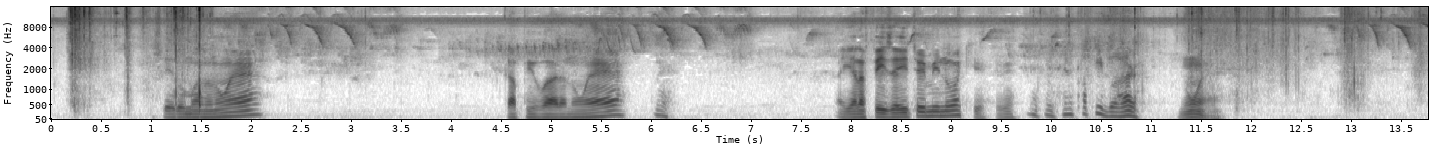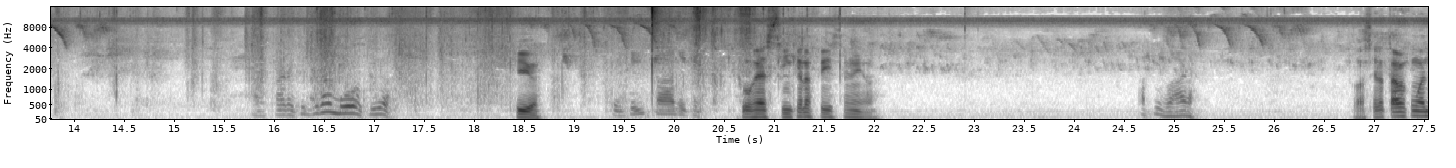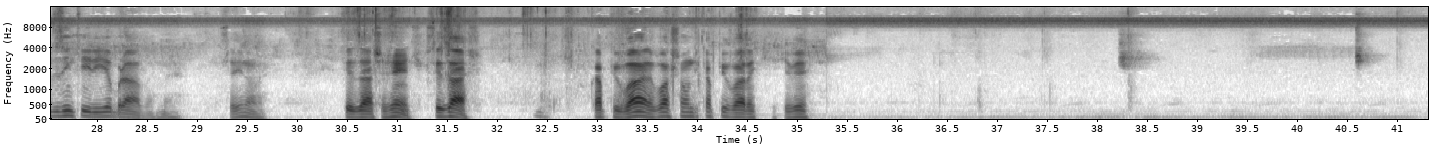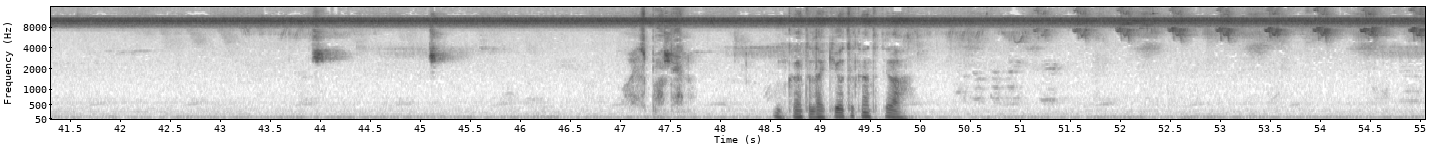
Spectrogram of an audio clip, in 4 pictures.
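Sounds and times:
high-pitched insect hum: 0.0s - 55.0s
faint bird chirps: 0.6s - 33.3s, 37.7s - 41.0s, 43.5s - 46.2s, 46.9s - 55.0s.

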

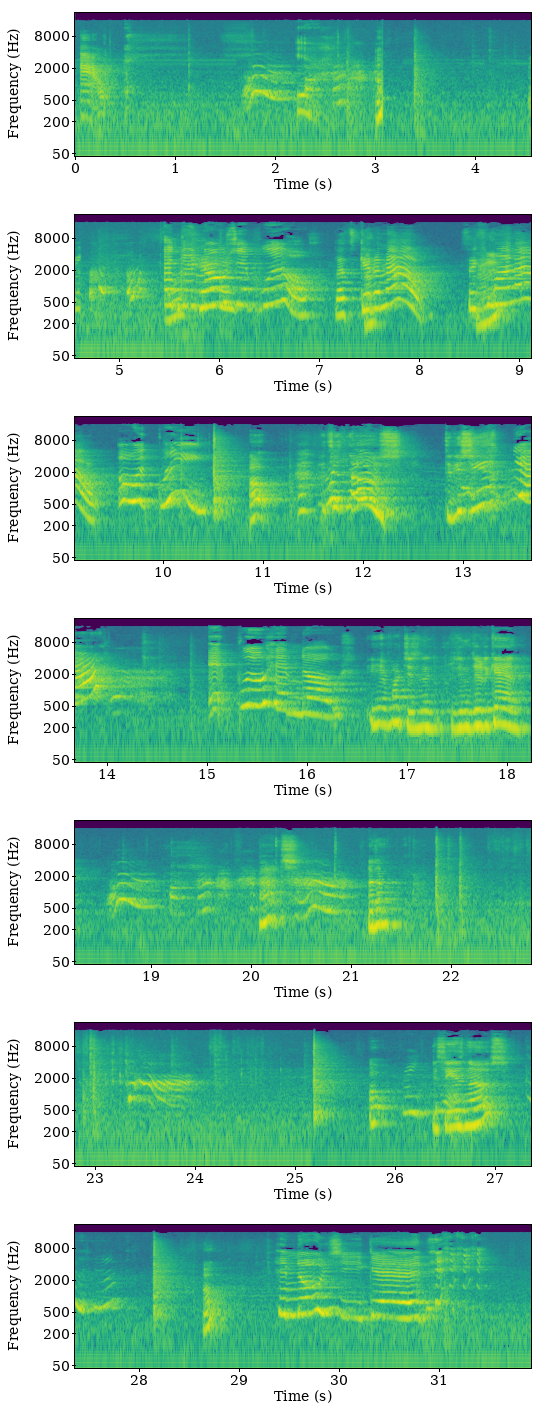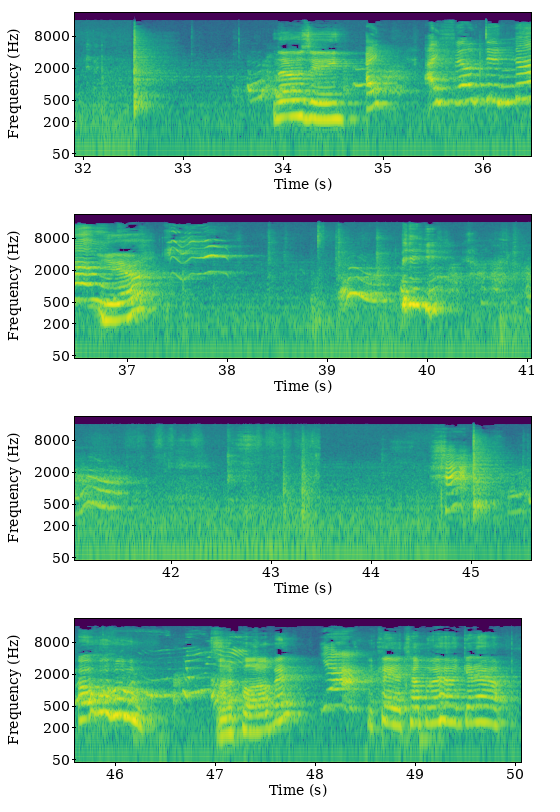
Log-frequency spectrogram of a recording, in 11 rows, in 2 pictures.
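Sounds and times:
child speaking: 1.7s - 3.1s, 4.6s - 7.1s, 8.6s - 10.5s, 13.2s - 16.6s, 18.6s - 21.2s, 23.3s - 24.2s, 26.0s - 26.6s, 27.3s - 27.9s, 29.4s - 31.5s, 34.7s - 38.1s, 39.1s - 41.7s, 44.6s - 48.6s
short high squeaks: 37.4s - 38.4s.

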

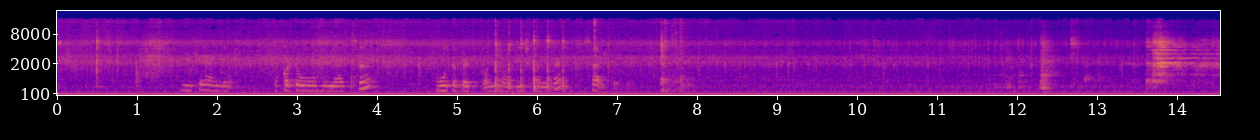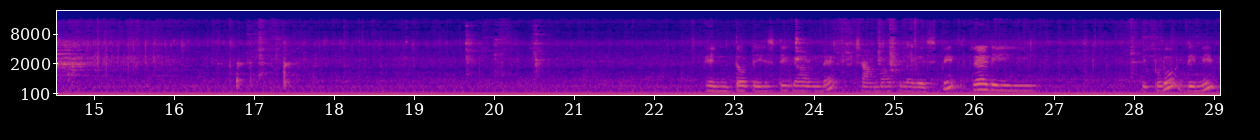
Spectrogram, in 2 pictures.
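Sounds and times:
food sizzling in oil: 0.0s - 29.0s
steel lid clanging on pan: 13.6s - 14.9s.

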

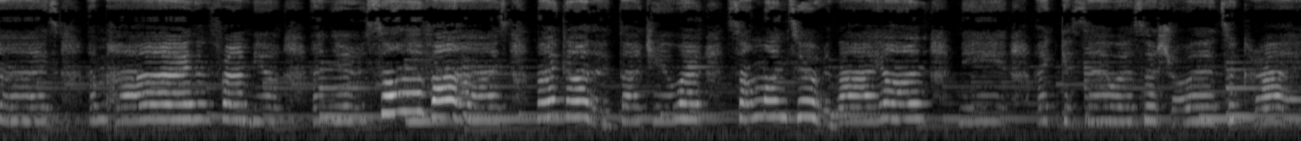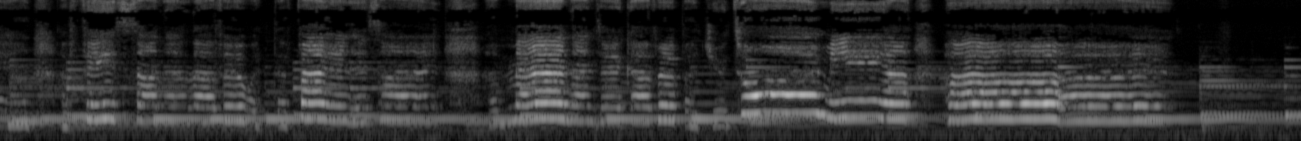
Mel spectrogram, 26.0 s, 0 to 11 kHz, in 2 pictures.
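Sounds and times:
girl singing: 0.0s - 24.8s.

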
